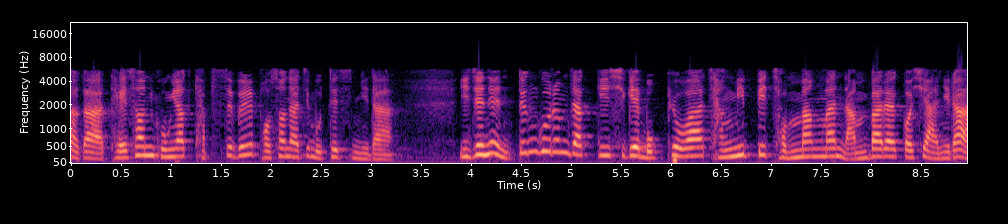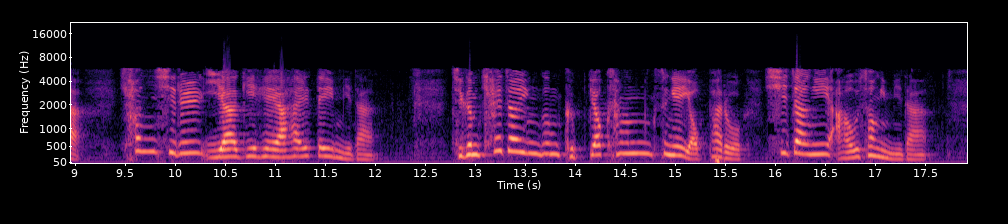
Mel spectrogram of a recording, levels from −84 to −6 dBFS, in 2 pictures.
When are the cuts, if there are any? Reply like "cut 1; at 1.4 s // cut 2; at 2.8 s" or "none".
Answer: cut 1; at 12.9 s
